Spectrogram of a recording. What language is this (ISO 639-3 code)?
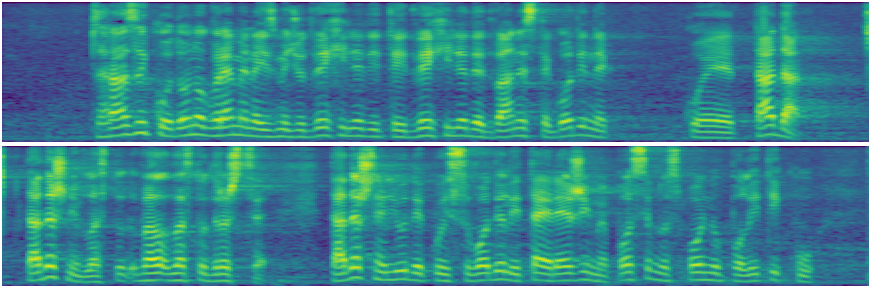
srp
